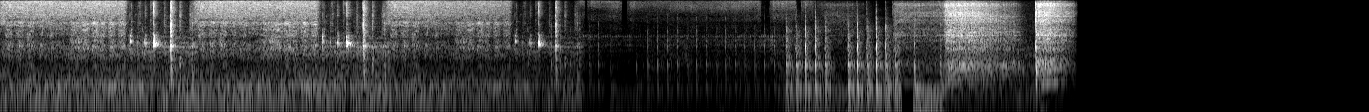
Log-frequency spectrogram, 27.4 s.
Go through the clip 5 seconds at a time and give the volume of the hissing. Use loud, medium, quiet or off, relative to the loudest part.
loud, loud, medium, quiet, off, off.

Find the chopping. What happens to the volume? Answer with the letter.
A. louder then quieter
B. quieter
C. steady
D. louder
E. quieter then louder
A.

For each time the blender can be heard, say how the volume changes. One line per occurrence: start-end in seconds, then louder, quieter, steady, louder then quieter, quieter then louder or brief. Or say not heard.
16.4-21.6 louder.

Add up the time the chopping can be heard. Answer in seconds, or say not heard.
9 s.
